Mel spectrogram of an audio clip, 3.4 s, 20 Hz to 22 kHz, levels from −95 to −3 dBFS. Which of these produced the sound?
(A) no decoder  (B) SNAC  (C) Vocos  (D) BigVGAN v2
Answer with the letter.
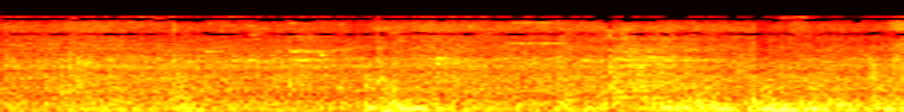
A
